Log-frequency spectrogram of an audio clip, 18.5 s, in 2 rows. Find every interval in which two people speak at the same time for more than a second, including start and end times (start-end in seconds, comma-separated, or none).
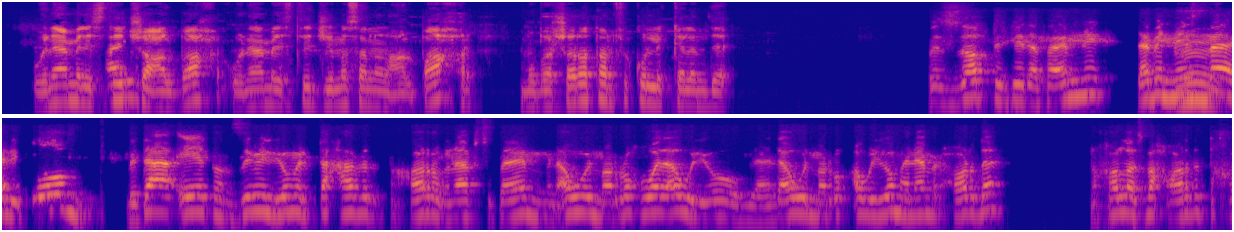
none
